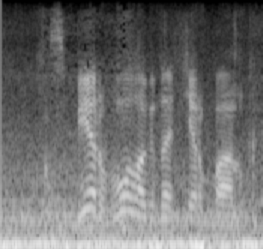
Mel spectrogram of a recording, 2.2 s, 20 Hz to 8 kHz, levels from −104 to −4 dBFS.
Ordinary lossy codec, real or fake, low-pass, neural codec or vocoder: Opus, 24 kbps; real; 7.2 kHz; none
